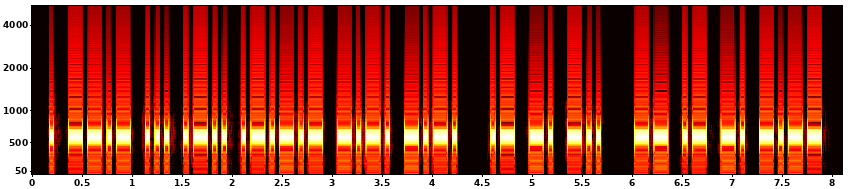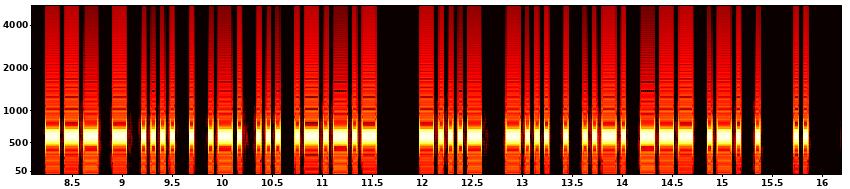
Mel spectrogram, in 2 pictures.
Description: Morse code, heard as a keyed tone, about 25 wpm, 600 Hz. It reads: EQSL.CC AND MANY OTHERS. <BT> BEFORE I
